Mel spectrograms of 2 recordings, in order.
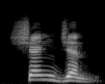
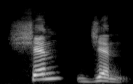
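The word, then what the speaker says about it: Schengen: will fully join the European union border area Shenzhen how do you pronounce this shenen shenen please remember this shenen area on 1st January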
